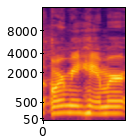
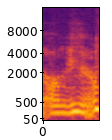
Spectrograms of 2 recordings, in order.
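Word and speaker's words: Armie Hammer: it's spelled weird but it sounds like Army Hammer it it's literally spelled not Army like military but like arm i e and then Hammer what a great name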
